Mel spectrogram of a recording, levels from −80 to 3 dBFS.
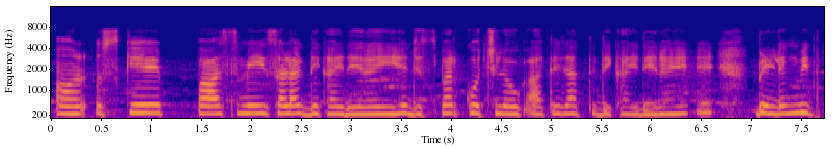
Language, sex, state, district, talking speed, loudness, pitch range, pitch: Hindi, female, Uttar Pradesh, Etah, 170 wpm, -24 LUFS, 230-255 Hz, 245 Hz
